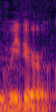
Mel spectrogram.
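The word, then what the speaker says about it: Ridder: Desmond Reader o Ryder. Reader, como se pronuncia, ya no va a jugar.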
